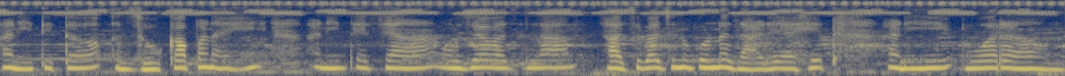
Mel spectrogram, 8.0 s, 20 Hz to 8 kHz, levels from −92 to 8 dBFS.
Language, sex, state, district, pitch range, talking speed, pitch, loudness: Marathi, female, Maharashtra, Sindhudurg, 230-255 Hz, 120 wpm, 245 Hz, -17 LUFS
